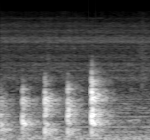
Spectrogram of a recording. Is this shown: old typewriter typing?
no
